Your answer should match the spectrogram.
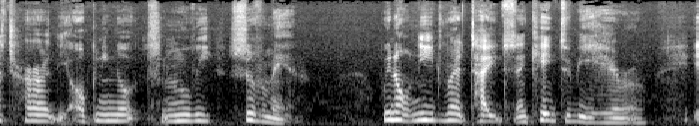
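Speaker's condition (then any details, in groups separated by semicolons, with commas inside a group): Cerebral palsy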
